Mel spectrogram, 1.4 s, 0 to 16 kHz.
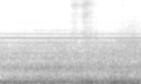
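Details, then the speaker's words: Mercedes W108 fuel line flush, tank feed line disconnected, electric fuel pump battery-powered on a dried-up system: thin steady high whine over low background rumble; pump running normally and pushing fuel. "You can hear the pump is running already. So we should be sucking fuel here."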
